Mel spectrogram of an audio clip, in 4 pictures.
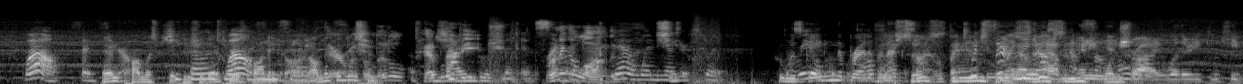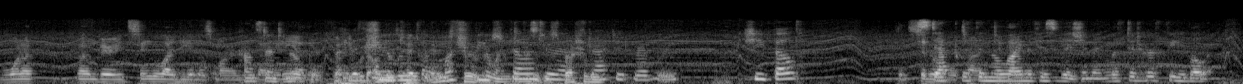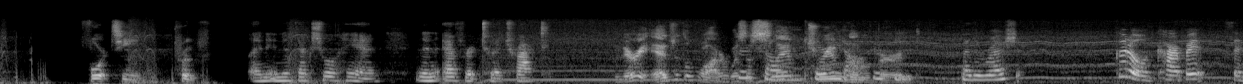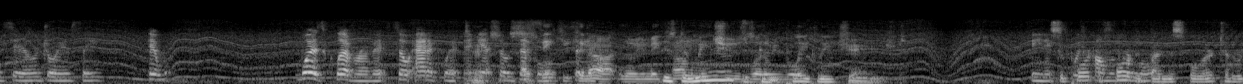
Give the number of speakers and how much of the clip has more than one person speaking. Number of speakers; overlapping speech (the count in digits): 10, about 44%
